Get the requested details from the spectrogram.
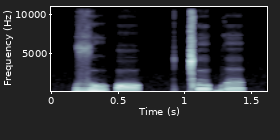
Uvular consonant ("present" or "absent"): absent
